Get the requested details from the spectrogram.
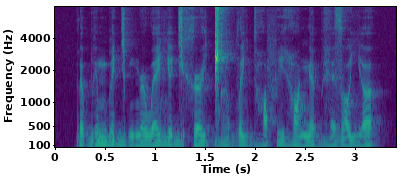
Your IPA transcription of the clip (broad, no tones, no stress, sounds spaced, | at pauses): ɾ ə b ɪ m b ɛ ɟ ə b ŋ ə˞ w ɛ ʎ ʌ ɟ ɪ x ə˞ j ɡ͡ǁ ʌ b l ʌ ʎ ɡʱ ɑ f i ɦ ɑ ŋ ɛ bʱ ɛ z ɔ ʎ ʌ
